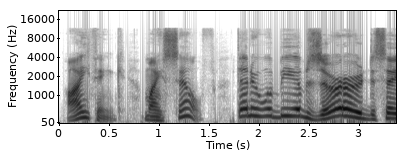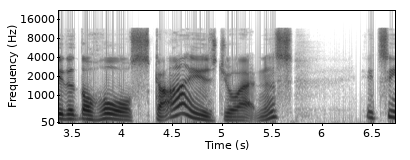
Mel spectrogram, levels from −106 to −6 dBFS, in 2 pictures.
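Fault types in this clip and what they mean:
Filter restarted on every block: the filter starts each block from silence. A buzz at 46.9 Hz runs throughout, tracking speech level, fitting 1024-sample blocks.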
